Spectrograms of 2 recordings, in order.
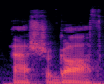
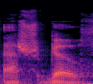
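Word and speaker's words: Astragoth: gets greater Arcane conduit I know it's ashra goth but the game pronounces Ash ghost and fancy pants for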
